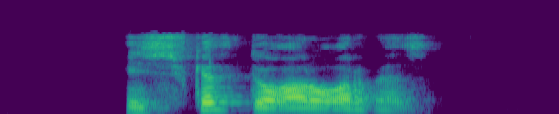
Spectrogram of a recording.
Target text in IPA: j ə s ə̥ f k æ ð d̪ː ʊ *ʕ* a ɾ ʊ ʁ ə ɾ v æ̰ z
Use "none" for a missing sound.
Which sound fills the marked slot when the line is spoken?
ʁ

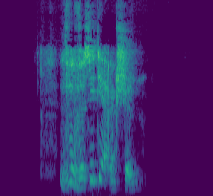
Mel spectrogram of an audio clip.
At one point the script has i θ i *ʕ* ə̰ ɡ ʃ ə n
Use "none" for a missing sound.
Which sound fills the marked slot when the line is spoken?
ʕ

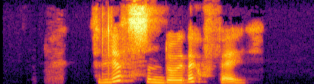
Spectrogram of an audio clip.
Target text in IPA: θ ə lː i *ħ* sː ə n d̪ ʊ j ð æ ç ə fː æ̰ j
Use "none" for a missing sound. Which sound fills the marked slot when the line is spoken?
θ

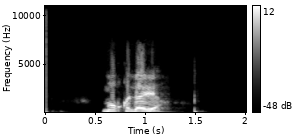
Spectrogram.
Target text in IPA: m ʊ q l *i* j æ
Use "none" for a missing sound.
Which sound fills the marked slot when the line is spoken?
æ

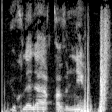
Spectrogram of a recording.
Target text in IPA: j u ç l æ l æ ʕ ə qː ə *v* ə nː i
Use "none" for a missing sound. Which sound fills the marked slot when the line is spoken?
v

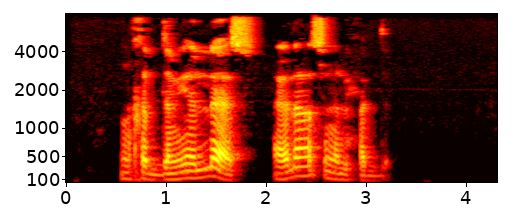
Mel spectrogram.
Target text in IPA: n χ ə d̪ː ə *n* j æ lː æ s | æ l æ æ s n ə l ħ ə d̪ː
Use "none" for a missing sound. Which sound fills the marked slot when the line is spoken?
m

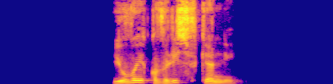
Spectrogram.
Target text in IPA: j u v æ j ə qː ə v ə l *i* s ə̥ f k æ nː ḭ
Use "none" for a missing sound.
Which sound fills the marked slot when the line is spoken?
i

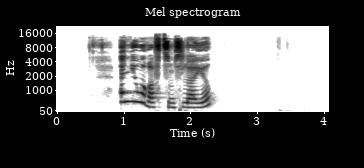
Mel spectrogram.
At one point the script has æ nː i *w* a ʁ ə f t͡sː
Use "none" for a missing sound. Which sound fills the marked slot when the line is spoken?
w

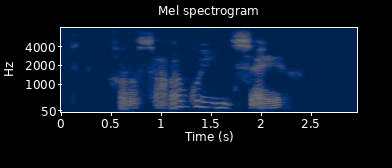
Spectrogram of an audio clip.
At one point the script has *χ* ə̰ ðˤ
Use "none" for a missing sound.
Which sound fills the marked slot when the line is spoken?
χ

